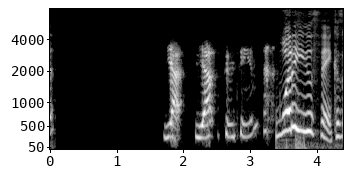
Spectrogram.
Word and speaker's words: poutine: is that how you say it yeah yeah poutine what do you think because i've seen what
